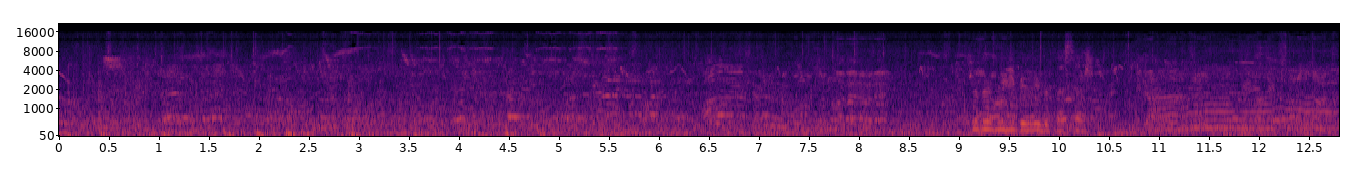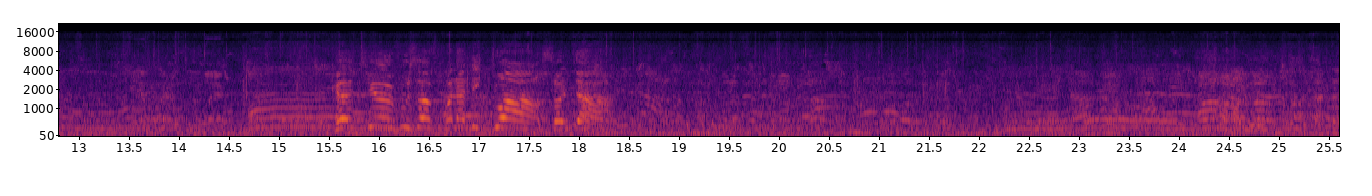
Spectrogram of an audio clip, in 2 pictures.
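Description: A crowd of men and women murmurs and chatters all around.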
